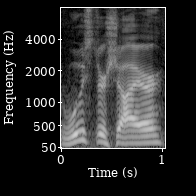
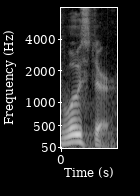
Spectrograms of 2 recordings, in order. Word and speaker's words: Worcestershire: what did we learn we learned it's not Worcestershire it's just Wooster but let's see how the Brits do or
